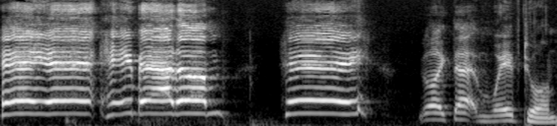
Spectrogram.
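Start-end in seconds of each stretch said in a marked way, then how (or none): 0.0-3.1 mock very high, very slow call, "hey" drawn out. Retelling how a coworker calls to someone far away: imitating a coworker calling out. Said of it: "he'd be like".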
